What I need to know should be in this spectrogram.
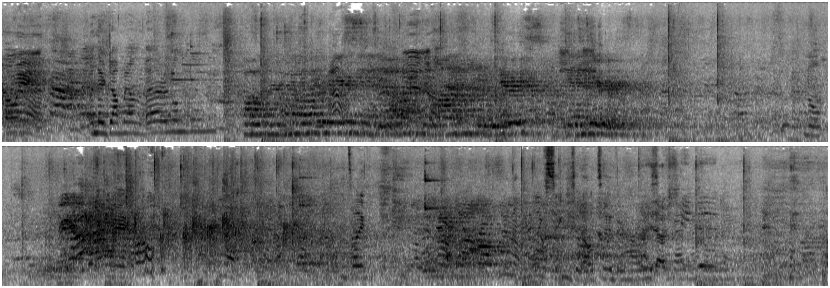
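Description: Spectators shout and cheer in a large echoing gym.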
